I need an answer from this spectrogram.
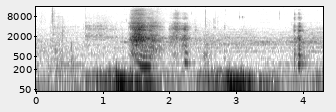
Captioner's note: heavy breathing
